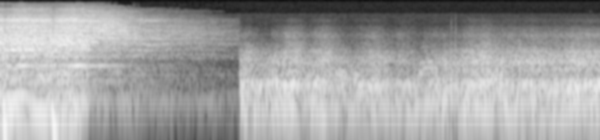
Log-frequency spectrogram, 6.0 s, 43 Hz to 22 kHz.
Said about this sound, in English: This is Ohio's Walker Fowler riding on the NFAB Ampro factory-back Yamaha YFC 450 ATV and getting away right now from Adam McGill,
